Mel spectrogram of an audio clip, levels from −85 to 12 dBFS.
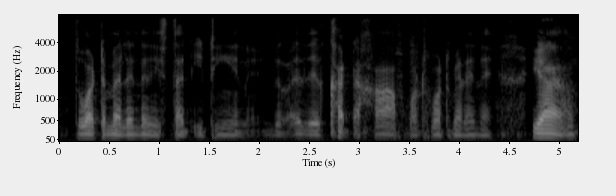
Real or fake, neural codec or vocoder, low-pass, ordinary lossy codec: real; none; 7.2 kHz; none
